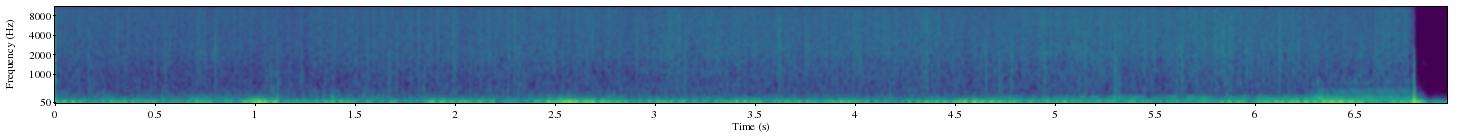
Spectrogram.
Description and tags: Bed noise
Vinyl record noise.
